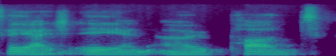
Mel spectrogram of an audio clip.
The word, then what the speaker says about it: chenopods: Spelt looks like it should be pronounced chenopods, C-H-E-N-O pods, but it's actually pronounced chenopods.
